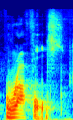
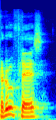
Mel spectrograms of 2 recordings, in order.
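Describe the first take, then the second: First: The word is pronounced with English sounds. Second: The word is pronounced with Spanish sounds. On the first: The speaker calls it right. "agarraos que se dice Ruffles" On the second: The speaker calls it wrong. "no se dice Ruffles"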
